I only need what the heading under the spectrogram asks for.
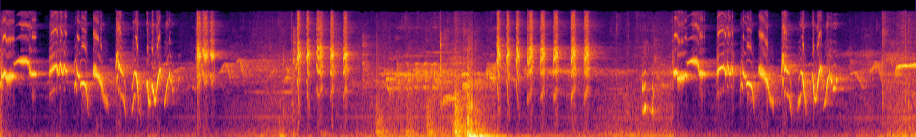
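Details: Fighting song of a provoked white-rumped shama: fast bursts of varied whistles and sharp repeated clicking notes in dense trains, with a brief low thump near the middle.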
